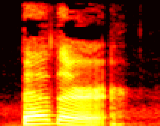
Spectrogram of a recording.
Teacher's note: How's it going?呃，问候的时候，就是说你好吗？然后你说，哦，好的，不能再好了。那我们稍微注意一下这个发音。Couldn't, couldn't 啊，虽然它这后面本来是有一个“七”呢，但是你在听的时候，你几乎都是听不到的。Couldn't，再下来是这个 T 的发音，Better 你会发现他把他这个 T 发得很脆，这个是英式发音的一个特色，就是呢，T 会发得很清楚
